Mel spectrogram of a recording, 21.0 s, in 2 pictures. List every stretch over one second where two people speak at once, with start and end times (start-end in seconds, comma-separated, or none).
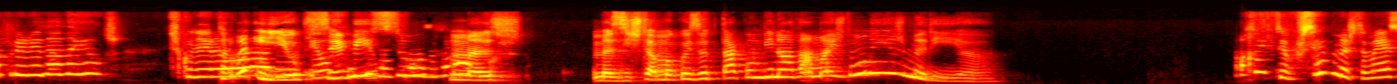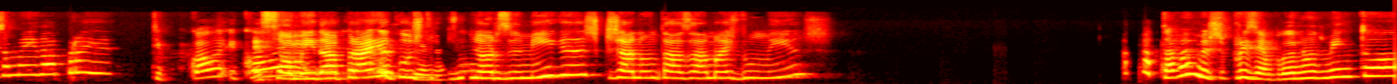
1.6-3.6, 12.4-13.8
